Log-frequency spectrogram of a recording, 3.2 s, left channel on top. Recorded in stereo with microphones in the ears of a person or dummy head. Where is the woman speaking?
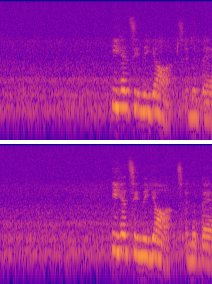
80° right, 2.0 m; by 3.2 s 85° right, 1.2 m.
